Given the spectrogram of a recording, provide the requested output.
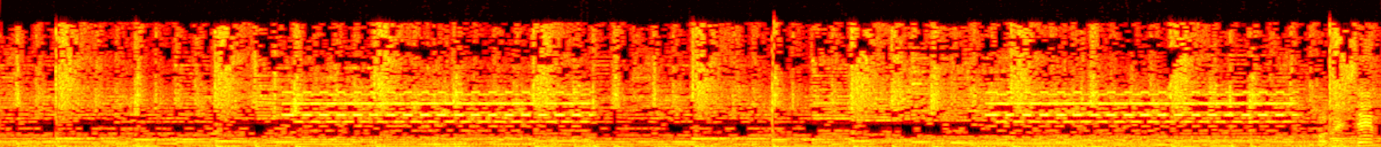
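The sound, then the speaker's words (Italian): A telephone rings loudly and steadily for several seconds, its bright, electronic ringtone repeating continuously and filling the space, with no one speaking over it. “all'improvviso arriva una telefonata.”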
